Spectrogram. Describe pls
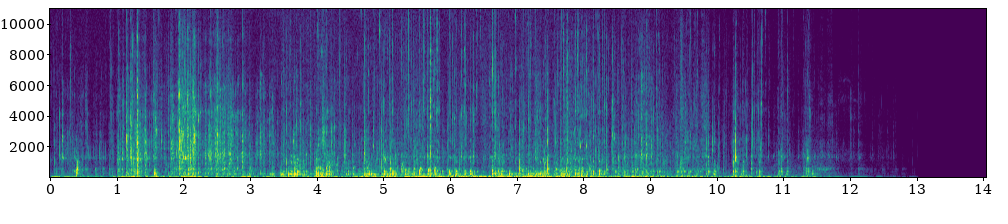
Sound effects > Human sounds and actions
Styrofoam cup, dropping ice and blowing bubbles
Blowing bubbles and dropping ice into a styrofoam cup. Honourable mention: Phonk artists are gonna see this and be like h*ll yeah lol.
Bubbles, Camping, Cubes, Cup, Ice, Phonk, Shaking, Styrofoam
